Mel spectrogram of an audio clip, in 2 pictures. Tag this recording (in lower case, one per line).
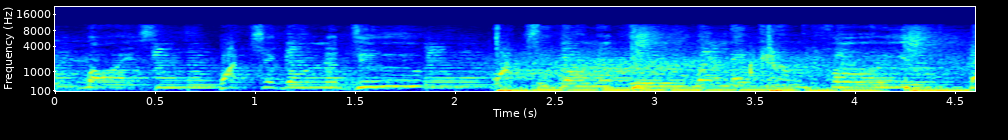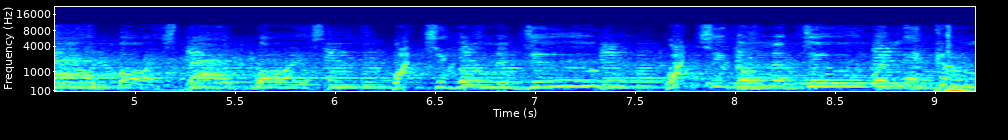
music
